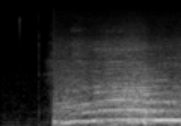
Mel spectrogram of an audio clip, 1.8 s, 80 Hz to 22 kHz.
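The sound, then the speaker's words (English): After a half-second of silence, a single cow at Hillcrest Dairy, a farm of about 8,000 cows in La Grande, Merced County, lets out a long, loud, drawn-out moo on a windy day, its low tone rising and holding steady to the end. “It's a windy day in La Grande as Eddie Hoekstra drives through rows of cattle on his farm.”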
